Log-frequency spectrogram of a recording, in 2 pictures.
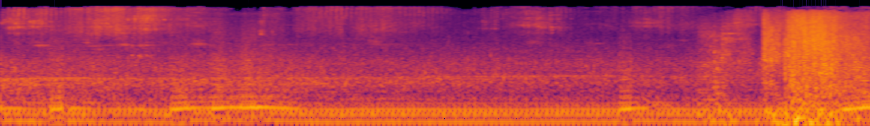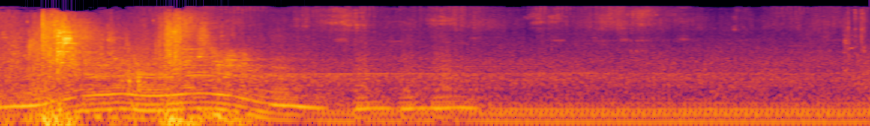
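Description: A truck engine hums steadily, rising and falling in pitch.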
